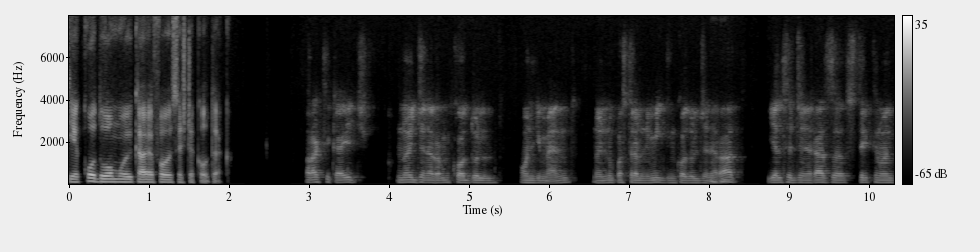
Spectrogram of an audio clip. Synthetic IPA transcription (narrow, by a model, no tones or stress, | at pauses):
jeko̞d̪ulo̞mulujkaɾe̞folo̞se̞ʃt̪e̞kə̰ṵt̪uɾa̰k | pɾak̚t̪ikait͡ʃʲ | no̞jd͡ʒe̞ne̞ɾəmkʰo̞d̪ul | ond̪iment̪ | no̞jnupəst̪ɾəmnimik̚d̪iŋko̞d̪uld͡ʒe̞ne̞ɾat̪ | je̞lse̞d͡ʒe̞ne̞ɾeazəst̪ɾik̚t̪ɨnmo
